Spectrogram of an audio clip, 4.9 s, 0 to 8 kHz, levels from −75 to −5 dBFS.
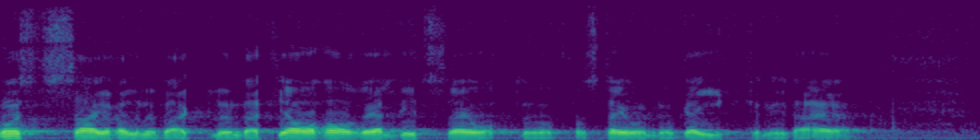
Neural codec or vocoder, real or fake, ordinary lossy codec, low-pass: none; real; none; none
